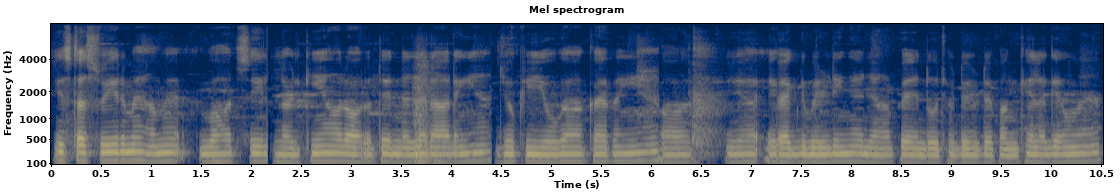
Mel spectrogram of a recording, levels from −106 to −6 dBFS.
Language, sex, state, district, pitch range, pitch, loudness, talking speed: Hindi, male, Uttar Pradesh, Jyotiba Phule Nagar, 115-120 Hz, 115 Hz, -42 LUFS, 175 wpm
